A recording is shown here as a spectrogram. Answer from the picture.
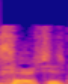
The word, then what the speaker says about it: Xerxes: And truth to tell, this seems to come closest to however it was originally pronounced in Persian, such that the Greeks wrote it with a chai, and an epsilon, and a rho, and a chai, and an epsilon, and a sigma, Xerxes. But we pronounce it Xerxes, but remember that X letter, is chai, is really something more like ch, or kh.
